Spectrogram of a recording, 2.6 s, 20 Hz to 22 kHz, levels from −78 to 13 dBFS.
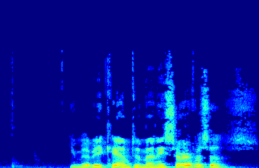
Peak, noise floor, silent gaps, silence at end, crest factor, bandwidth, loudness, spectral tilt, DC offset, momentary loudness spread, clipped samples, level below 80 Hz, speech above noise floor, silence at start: -6 dBFS; -57 dBFS; none; 0.05 s; 18 dB; 15.5 kHz; -23 LUFS; -5.5 dB/octave; under 0.1%; 7 LU; under 0.1%; -60 dBFS; 34 dB; 0.7 s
